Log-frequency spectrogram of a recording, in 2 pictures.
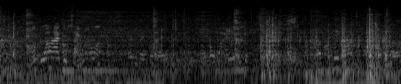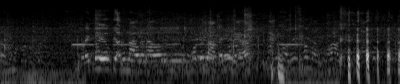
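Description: A diesel excavator engine rumbles close by.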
